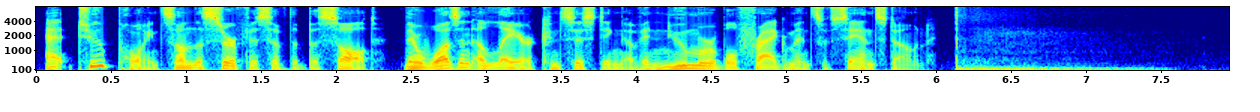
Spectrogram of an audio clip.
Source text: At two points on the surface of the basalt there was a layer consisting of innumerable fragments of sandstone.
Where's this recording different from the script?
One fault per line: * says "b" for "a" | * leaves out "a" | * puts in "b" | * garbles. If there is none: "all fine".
* says "wasn't" for "was"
